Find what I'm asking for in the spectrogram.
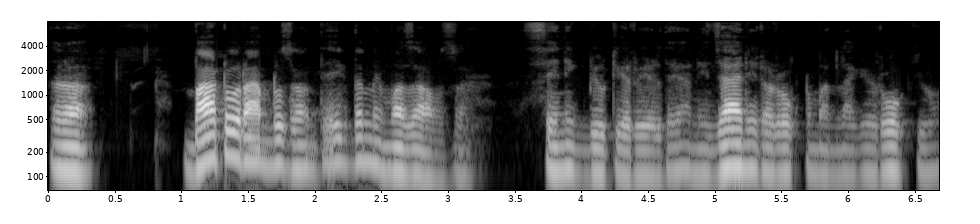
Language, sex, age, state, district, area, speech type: Nepali, male, 45-60, West Bengal, Kalimpong, rural, spontaneous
